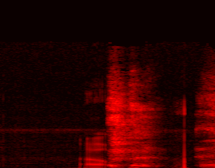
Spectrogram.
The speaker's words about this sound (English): Oh. And the cough factory's back. Get up! The cough factory.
